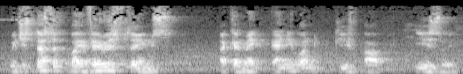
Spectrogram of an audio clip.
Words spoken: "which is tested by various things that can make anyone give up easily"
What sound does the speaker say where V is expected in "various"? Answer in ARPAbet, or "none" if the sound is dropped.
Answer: V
